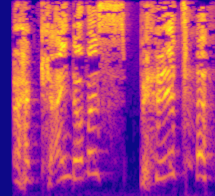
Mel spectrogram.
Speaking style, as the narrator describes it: laughed the priest

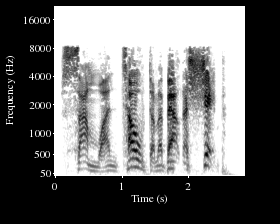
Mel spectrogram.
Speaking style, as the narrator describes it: cried Elsevier angrily

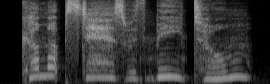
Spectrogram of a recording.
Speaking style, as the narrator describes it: whispered Maggie

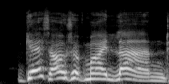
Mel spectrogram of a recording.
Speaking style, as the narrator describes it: he shouted

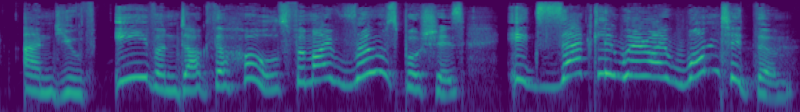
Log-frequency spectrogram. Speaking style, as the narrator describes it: She exclaimed

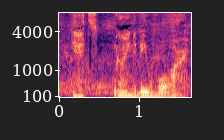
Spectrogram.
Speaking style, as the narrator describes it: he said, his tone regretful

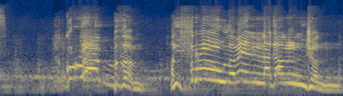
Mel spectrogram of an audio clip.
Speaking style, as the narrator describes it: bellowed the chief guard

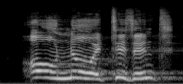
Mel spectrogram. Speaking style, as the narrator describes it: shouted Matt

